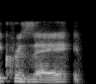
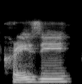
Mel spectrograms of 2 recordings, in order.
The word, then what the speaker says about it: Creasy: Riley Creasy is how you say it. Kind of a hard last name to pronounce. So most people just call me like Creasy. – Perfect. – Or Creasy. I really respond to everything at this point.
